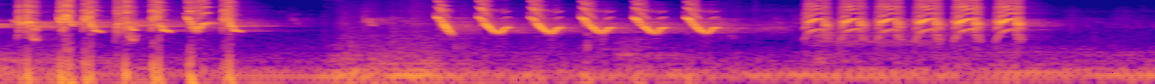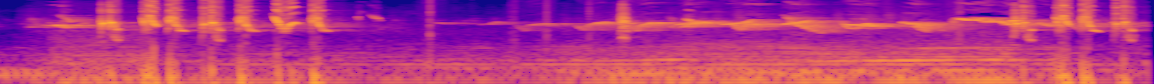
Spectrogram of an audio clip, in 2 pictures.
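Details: Black-winged starling singing in a busy fill-in style, kept as a caged bird and recorded for training others: clustered bursts of sharp repeated chipping notes separated by short gaps, ending in warbling, scratchy phrases against a low background hum.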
